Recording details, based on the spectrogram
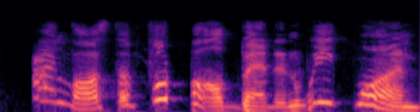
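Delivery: very high-pitched puppet-show voice mimicry. Having lost a football bet, mimicking the co-host's words in a Muppet voice. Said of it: "mimicking me in a Muppet voice".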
